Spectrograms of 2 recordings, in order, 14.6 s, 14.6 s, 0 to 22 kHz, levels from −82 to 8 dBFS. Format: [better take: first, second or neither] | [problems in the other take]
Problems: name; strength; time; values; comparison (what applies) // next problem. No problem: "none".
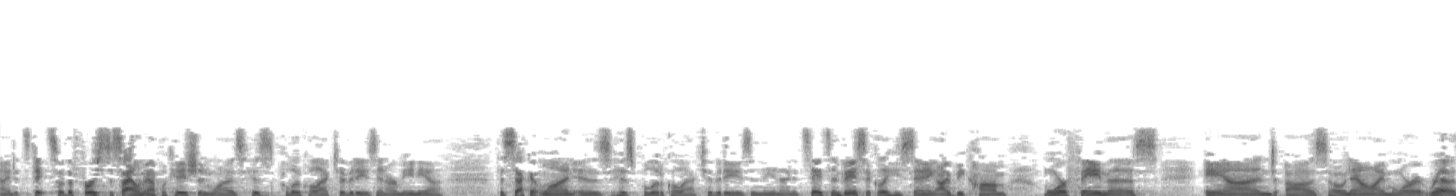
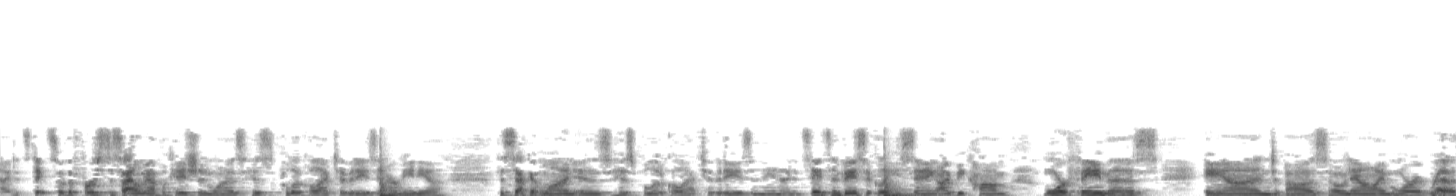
first | noise reduction (classical method WPE with log-MMSE)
